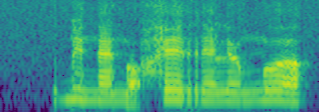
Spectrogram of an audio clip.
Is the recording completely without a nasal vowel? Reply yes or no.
yes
